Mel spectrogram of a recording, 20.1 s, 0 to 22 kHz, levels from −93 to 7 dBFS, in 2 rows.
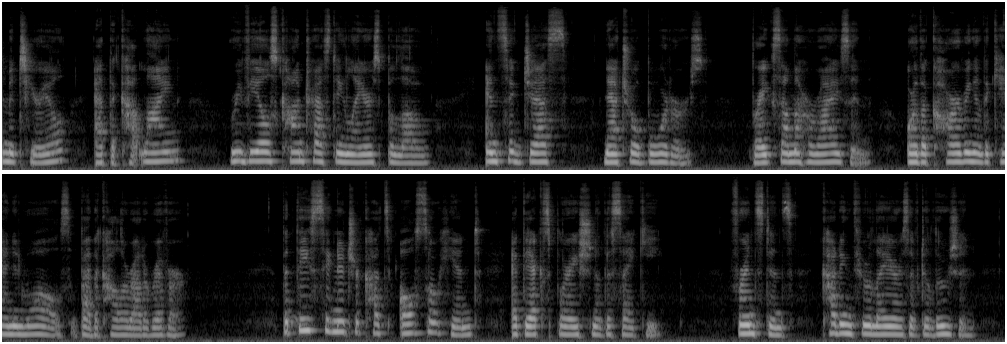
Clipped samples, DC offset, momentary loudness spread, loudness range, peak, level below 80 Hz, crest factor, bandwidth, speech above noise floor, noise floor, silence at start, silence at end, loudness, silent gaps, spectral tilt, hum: under 0.1%; under 0.1%; 13 LU; 3 LU; -20 dBFS; -66 dBFS; 16 dB; 19 kHz; 30 dB; -65 dBFS; 0 s; 0.3 s; -36 LUFS; none; -5.5 dB/octave; none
